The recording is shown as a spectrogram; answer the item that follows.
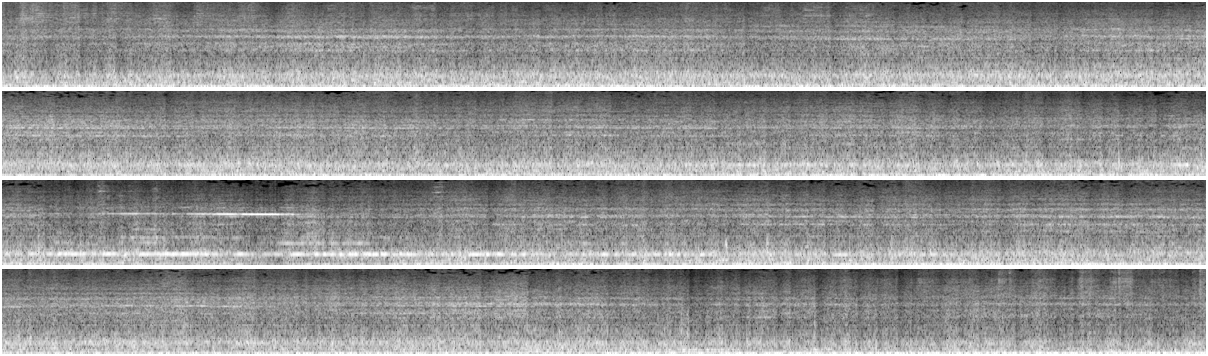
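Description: Container flatcars of a freight train rolling past close by: a steady rumble of steel wheels on the rails, with thin high squealing tones from the wheels coming and going, loudest a little past halfway.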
